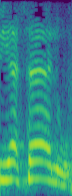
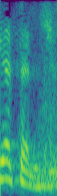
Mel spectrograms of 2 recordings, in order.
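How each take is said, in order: First: A long vowel replaces the glottal stop. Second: The glottal stop is dropped entirely. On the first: "وتقلب ألفا تقول يسال" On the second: "وتحذف تقول يسل"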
